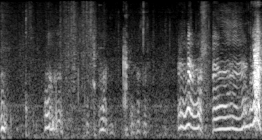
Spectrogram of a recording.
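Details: Young Blenheim Cavalier King Charles Spaniel puppies from a litter of five, newly moved to a larger pen, give soft murmurs and then drawn-out wavering whines that rise and fall over the final seconds.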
